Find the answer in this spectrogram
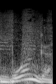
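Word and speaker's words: Bouanga: E tá certo a minha pronúncia. É Boanga que fala, né? Boanga.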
